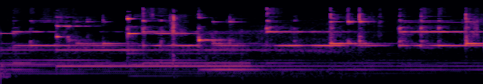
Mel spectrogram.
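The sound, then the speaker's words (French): A cluster of chimes rings continuously as accompaniment to a guided meditation, bright overlapping metallic tones shimmering and sustaining, with gentle repeated strikes adding sparkle; moderately soft, with no voices. “Euh, je vais vous faire un petit accompagnement de, de carillon.”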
